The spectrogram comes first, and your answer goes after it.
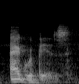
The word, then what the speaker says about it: agribiz: The future's the giant corporate farm, agribiz, with the accent on the last syllable.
